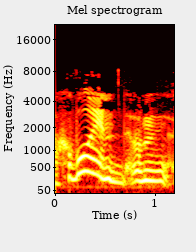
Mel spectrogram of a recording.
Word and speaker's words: Хвоин: С нами Ольга Хвоин, если я, надеюсь, правильно ударение ставлю в фамилии? – Да. – Хвоин, руководитель информационной службы Белорусской ассоциации журналистов.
